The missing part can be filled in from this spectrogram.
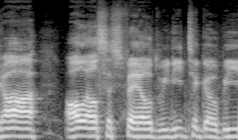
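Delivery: put-on, very loud, frantic, desperate yell. Retelling own earlier call that the team would go B: imitating own desperate tone. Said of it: "I said it in very desperate tone".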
